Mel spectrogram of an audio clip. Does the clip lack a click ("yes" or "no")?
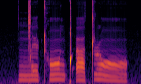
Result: no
